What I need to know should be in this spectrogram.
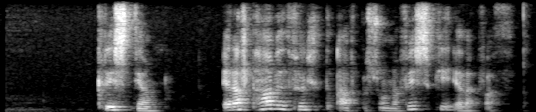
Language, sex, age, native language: Icelandic, female, 40-49, Icelandic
